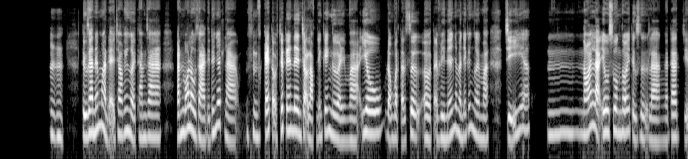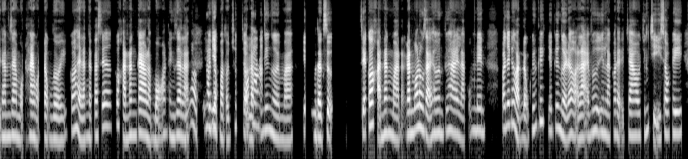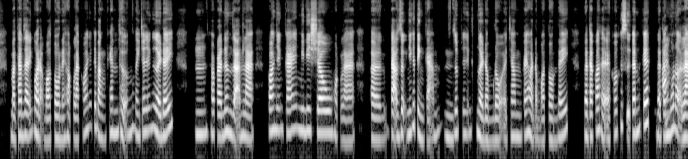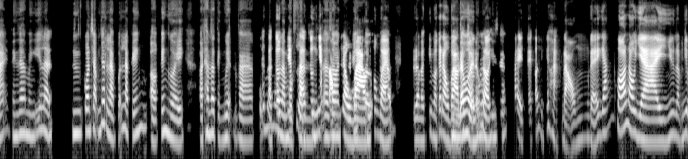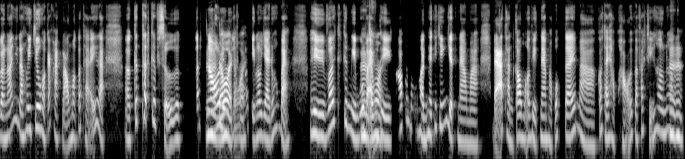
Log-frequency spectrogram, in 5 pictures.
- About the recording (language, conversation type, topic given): Vietnamese, podcast, Làm sao để thu hút thanh niên tham gia bảo tồn?
- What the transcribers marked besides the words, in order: tapping; laugh; other background noise; unintelligible speech; unintelligible speech; in English: "mini show"; unintelligible speech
